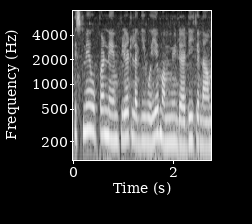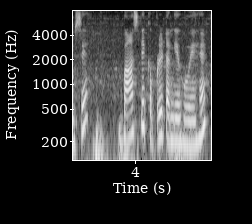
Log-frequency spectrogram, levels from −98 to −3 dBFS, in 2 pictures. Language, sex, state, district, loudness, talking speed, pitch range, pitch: Hindi, female, Uttar Pradesh, Lucknow, -16 LUFS, 195 wpm, 195-245 Hz, 215 Hz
